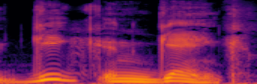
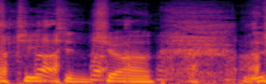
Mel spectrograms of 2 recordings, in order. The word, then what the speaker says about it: Cheech and Chong: That's you couldn't pronounce Cheech and Chong. So many of the black clubs couldn't pronounce Cheech and Chong. It was Geek and Gang, Chi and Chan. They'd mess it up.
